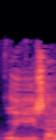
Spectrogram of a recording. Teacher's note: 첫 음절에 의가 올 경우 의사 이런 경우는 반드시 의라고 이중 모음으로만 읽는다.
